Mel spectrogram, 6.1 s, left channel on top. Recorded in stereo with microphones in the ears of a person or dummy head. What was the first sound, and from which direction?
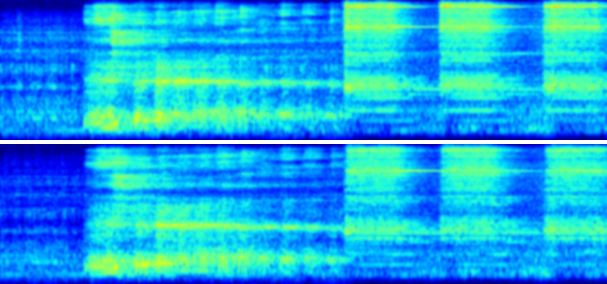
Laughter, 60° left (ahead or behind).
